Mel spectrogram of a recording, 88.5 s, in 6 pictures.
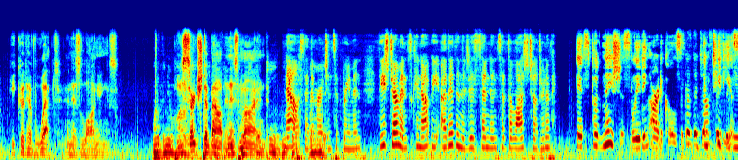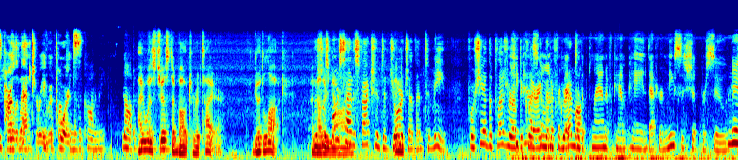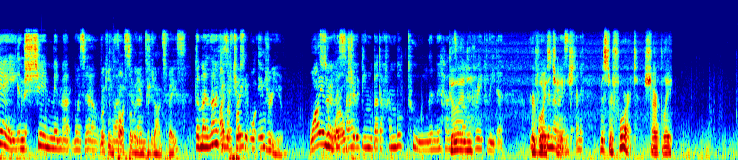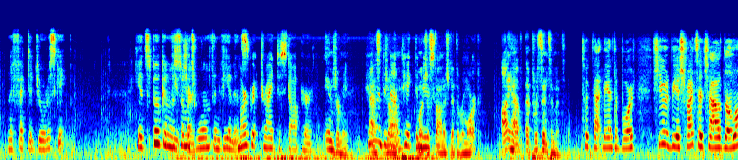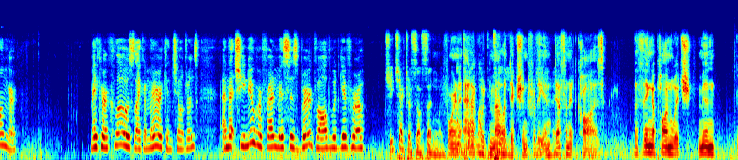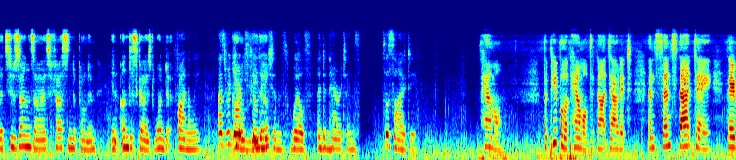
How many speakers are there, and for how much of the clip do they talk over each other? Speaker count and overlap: ten, about 30%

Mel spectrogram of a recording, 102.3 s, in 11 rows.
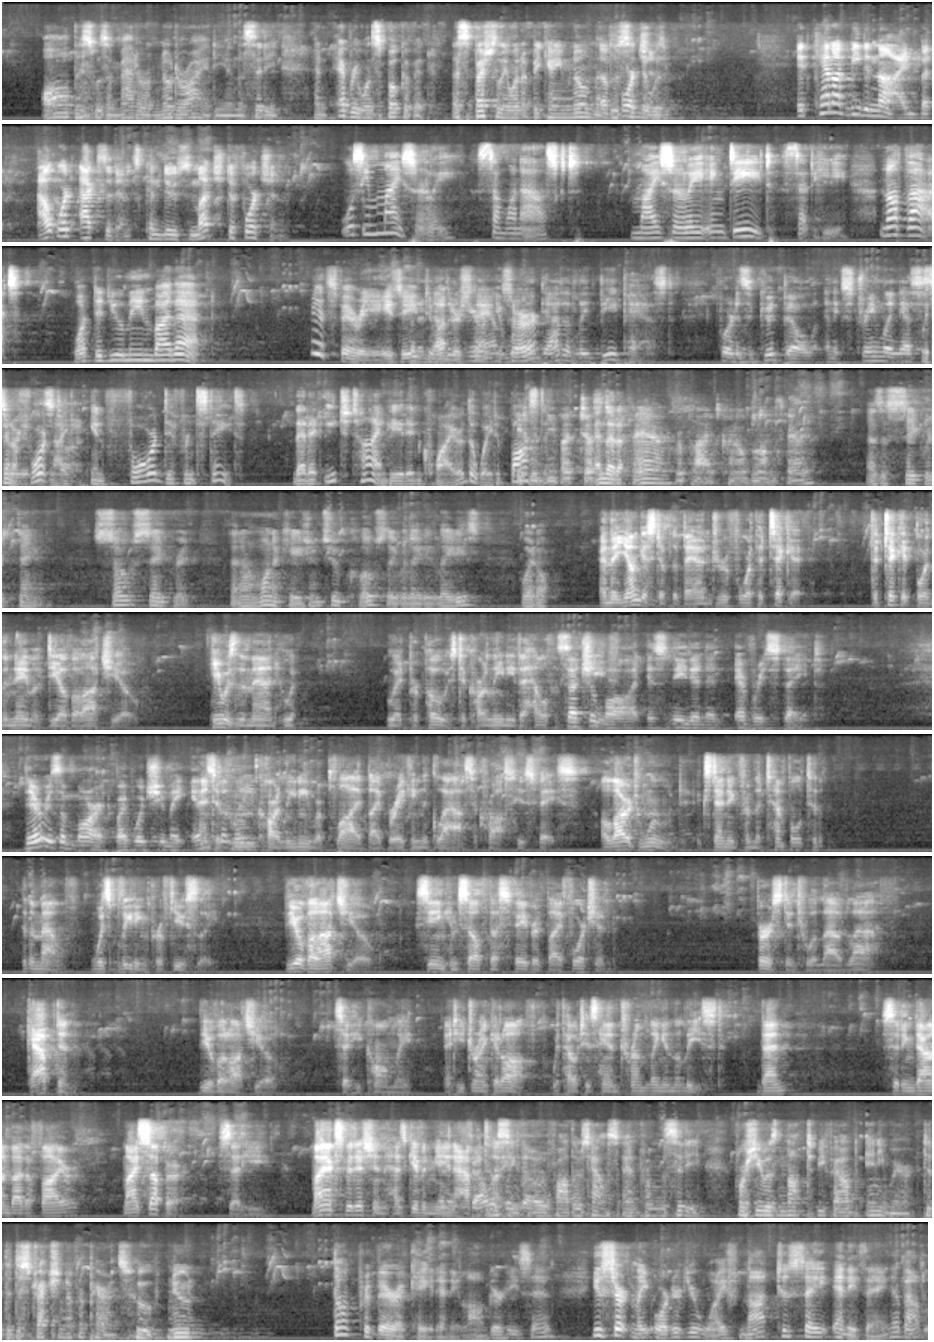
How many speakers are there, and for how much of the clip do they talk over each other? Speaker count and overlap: nine, about 7%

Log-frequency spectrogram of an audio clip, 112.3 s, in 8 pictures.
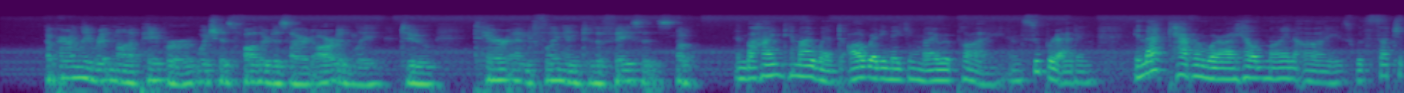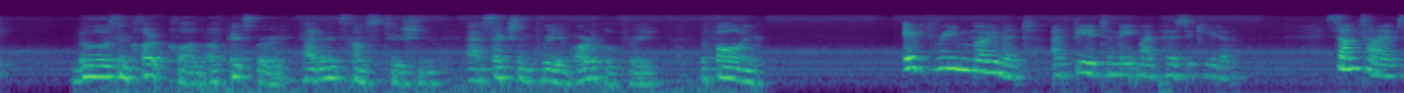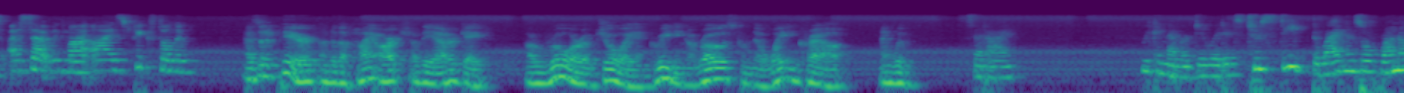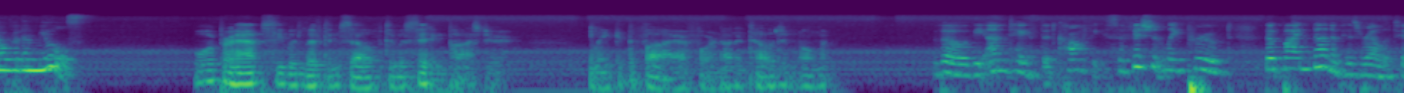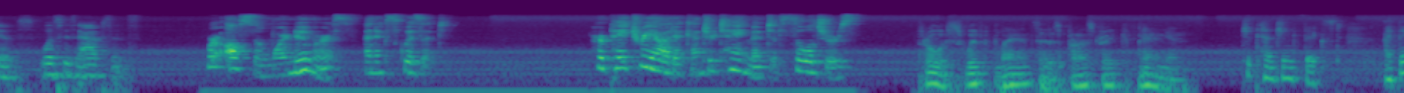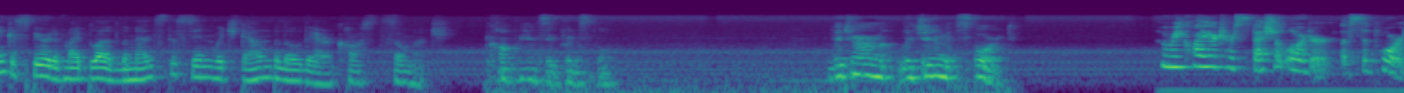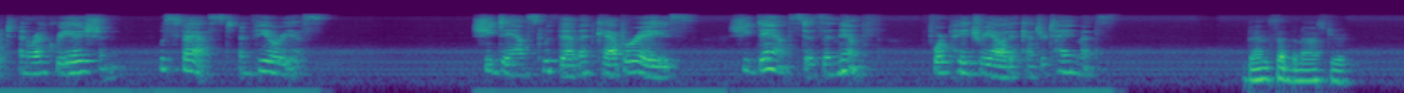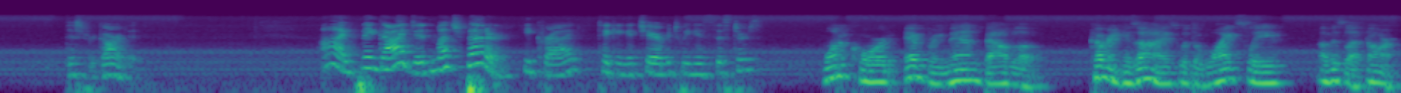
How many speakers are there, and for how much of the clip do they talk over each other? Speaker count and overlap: nine, no overlap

